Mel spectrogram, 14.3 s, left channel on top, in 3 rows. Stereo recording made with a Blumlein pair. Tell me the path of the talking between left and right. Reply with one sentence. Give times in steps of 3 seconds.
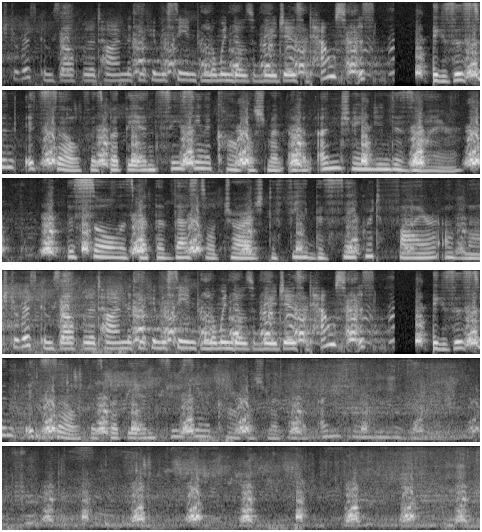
You can hear the talking on the right from 0 s, in the centre from 3 s and on the left from 6 s.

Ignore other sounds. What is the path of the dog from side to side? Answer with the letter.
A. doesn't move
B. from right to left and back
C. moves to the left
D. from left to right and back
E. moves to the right
B.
